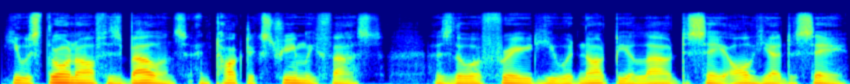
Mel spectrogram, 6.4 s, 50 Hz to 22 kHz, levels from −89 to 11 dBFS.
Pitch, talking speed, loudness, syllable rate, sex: 110 Hz, 235 wpm, -19 LUFS, 5.8 syllables/s, male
